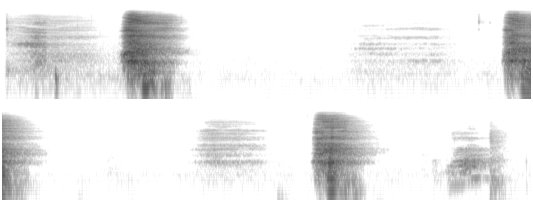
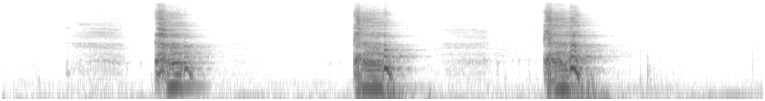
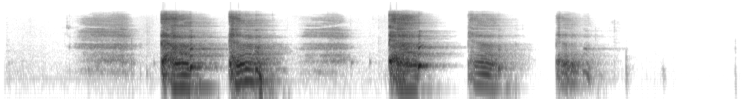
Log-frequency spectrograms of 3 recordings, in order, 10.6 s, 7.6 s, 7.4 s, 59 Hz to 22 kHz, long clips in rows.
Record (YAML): exhalation_length: 10.6 s
exhalation_amplitude: 15431
exhalation_signal_mean_std_ratio: 0.26
three_cough_length: 7.6 s
three_cough_amplitude: 3982
three_cough_signal_mean_std_ratio: 0.34
cough_length: 7.4 s
cough_amplitude: 30848
cough_signal_mean_std_ratio: 0.38
survey_phase: alpha (2021-03-01 to 2021-08-12)
age: 65+
gender: Female
wearing_mask: 'No'
symptom_none: true
smoker_status: Ex-smoker
respiratory_condition_asthma: false
respiratory_condition_other: false
recruitment_source: REACT
submission_delay: 1 day
covid_test_result: Negative
covid_test_method: RT-qPCR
